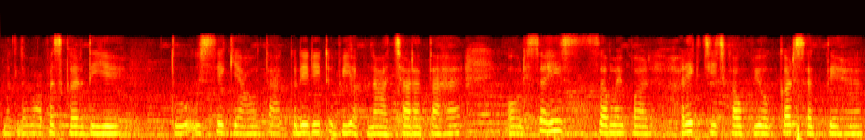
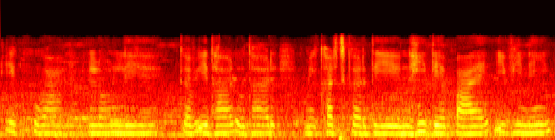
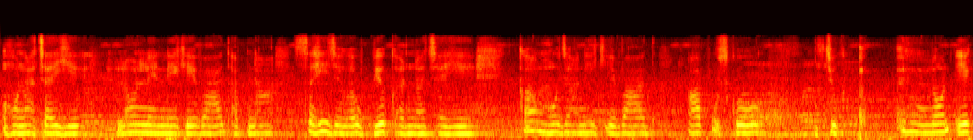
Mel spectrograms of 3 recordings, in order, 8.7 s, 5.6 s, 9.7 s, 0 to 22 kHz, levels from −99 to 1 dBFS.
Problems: continuous background conversations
